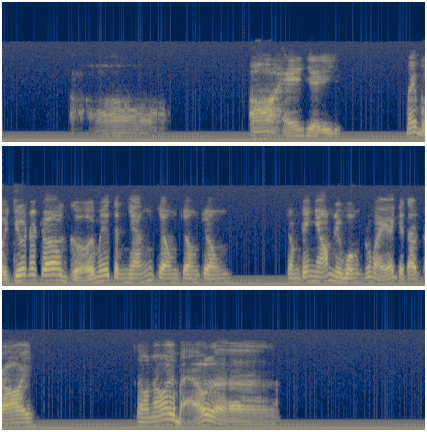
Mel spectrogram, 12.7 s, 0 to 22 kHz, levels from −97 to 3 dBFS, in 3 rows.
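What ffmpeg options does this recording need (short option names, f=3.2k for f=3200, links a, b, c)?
-af "adeclick=t=4,bandreject=f=62:t=h:w=4,bandreject=f=124:t=h:w=4,bandreject=f=186:t=h:w=4,bandreject=f=248:t=h:w=4,afftdn=nr=30:nf=-41"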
